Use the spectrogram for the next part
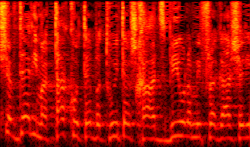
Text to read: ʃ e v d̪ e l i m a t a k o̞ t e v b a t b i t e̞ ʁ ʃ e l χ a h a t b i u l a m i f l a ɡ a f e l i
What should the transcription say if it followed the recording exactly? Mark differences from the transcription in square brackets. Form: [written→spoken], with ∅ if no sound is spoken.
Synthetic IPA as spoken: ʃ e v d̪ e l i m a t a k o̞ t e v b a t [b→w] i t e̞ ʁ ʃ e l χ a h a [t→t͡s] b i u l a m i f l a ɡ a [f→ʃ] e l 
